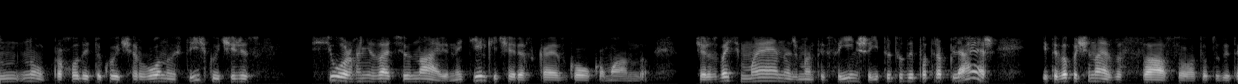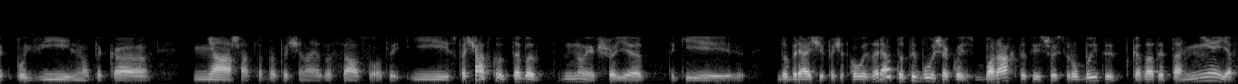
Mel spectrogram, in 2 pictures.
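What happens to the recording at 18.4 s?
At 18.4 s the speech carries on intact, with nothing breaking into it beyond the steady narrowband mobile-codec sound, capped at about 3.7 kHz, that runs through the whole clip.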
